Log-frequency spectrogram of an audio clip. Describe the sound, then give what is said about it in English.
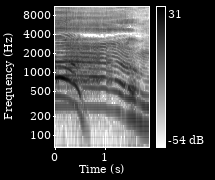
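Loud voices of anti-lockdown protesters in Melbourne chant a drawn-out, sing-song phrase, the pitch sliding down and then holding steady over about two seconds, unaccompanied. “the other chant they do come up with every day, every day.”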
